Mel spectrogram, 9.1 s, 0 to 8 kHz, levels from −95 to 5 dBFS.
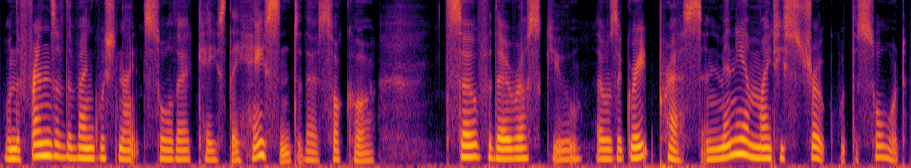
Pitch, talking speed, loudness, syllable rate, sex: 180 Hz, 210 wpm, -18 LUFS, 5.1 syllables/s, female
